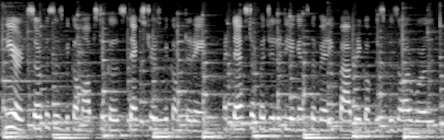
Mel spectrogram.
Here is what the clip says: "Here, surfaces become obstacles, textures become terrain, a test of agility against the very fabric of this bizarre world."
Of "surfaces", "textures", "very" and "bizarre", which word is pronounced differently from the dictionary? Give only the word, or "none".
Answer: none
